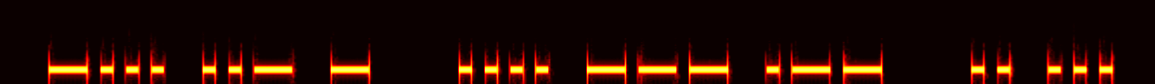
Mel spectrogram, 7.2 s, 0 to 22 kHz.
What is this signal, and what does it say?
Morse code, heard as a keyed tone, about 15 wpm, 700 Hz. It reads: BUT HOW IS
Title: Sentences from Top 100 Words 15wpm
